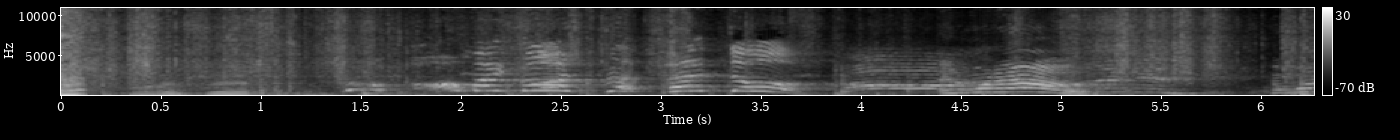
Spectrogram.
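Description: A young child's excited, high-pitched vocal exclamations, rising and falling in pitch, with no clear words.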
